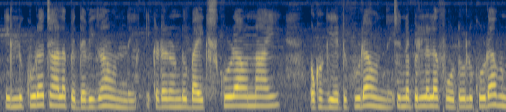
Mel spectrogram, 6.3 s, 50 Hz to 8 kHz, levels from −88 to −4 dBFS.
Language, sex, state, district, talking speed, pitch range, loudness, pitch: Telugu, female, Andhra Pradesh, Srikakulam, 180 wpm, 205-235 Hz, -18 LUFS, 220 Hz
